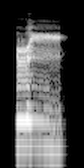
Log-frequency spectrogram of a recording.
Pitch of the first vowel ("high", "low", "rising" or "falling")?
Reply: low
